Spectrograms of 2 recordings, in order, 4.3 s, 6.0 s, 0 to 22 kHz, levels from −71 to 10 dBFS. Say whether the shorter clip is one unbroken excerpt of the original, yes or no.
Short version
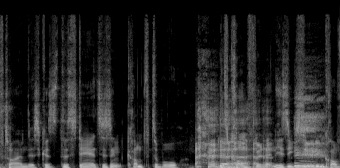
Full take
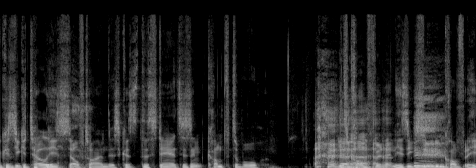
no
